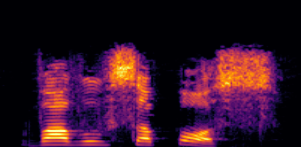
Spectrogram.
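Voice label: "вавывса пос", Komi, female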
